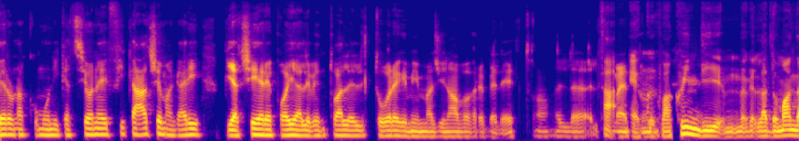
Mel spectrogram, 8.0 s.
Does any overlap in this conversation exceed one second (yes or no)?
no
